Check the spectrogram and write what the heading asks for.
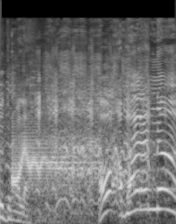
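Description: Laughter mixed with a man's voice, his voice rising and falling in drawn-out sounds in the second second.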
